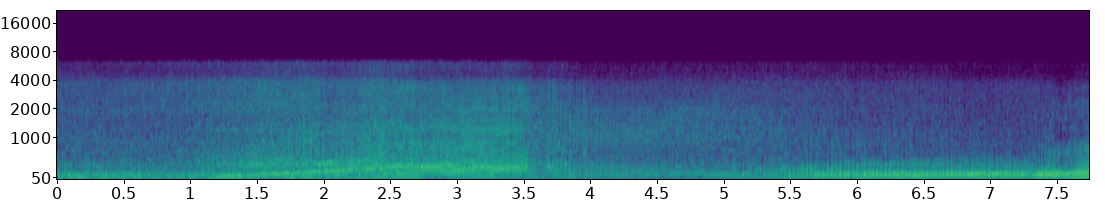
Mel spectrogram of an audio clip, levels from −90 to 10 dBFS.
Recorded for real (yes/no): no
